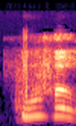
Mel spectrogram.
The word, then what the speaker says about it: Uwe: everybody starts calling UWE, which in German, a W is pronounced like a V, when they start calling Uwe, Uwe, or Uwe.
